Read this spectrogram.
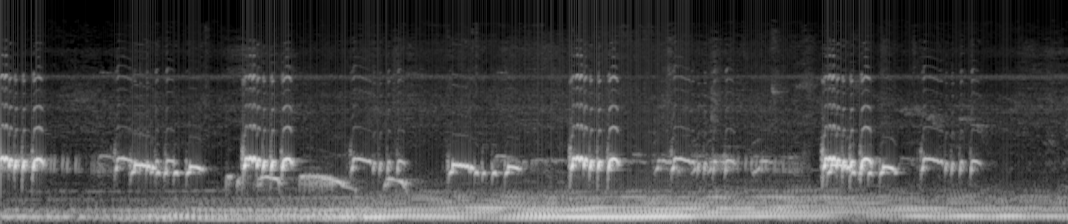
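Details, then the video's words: Local zebra dove in the crystal voice style, used to prompt silent doves. Frequent phrases of quick staccato cooing, some from a lower second bird, over a strong continuous low rumble. "Pancingan PERKUTUT LOKAL suara KRISTAL, untuk memancing perkutut susah bunyi"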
